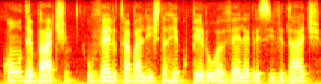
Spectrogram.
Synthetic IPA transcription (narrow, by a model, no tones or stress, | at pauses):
kõw̃ʊd̪ebat͡ʃɪ | ʊvɛʎʊt̪ɾabaʎiʃt̪ɐɦeku̥peɾowɐvɛʎɐaɡɾesivid̪ad͡ʒɪ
